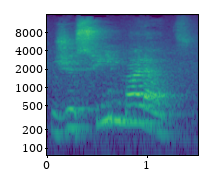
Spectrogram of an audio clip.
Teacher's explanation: Le ton de la phrase déclarative, qui est la première phrase, c'est un ton qui est horizontal, c'est-à-dire l'intonation, ou bien le ton, il est neutre. C'est un ton neutre.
